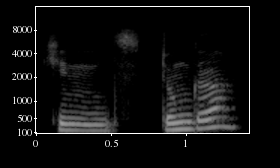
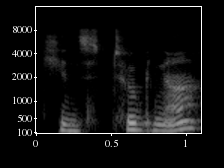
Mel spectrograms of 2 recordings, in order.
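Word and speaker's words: Kimstughna: The karana is Kinstunga. Oh, I don't think I pronounced that right. Kinstugna. There you go. I think that's better.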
